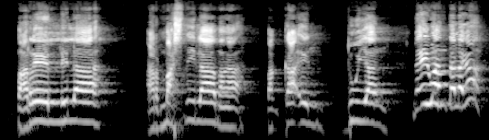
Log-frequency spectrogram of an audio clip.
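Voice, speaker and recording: A man with a Filipino accent preaching a testimony sermon, moving from quiet prayerful retelling to shouted praise. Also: high voice, animated, slow pace. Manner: swings from hushed prayerful retelling to shouted exclamations. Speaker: preacher giving a soldier's testimony.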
